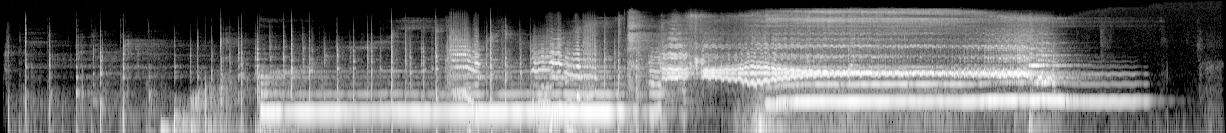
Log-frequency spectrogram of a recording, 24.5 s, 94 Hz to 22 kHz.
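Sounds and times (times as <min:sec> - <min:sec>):
vocal flute sound: 0:05.1 - 0:23.2.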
